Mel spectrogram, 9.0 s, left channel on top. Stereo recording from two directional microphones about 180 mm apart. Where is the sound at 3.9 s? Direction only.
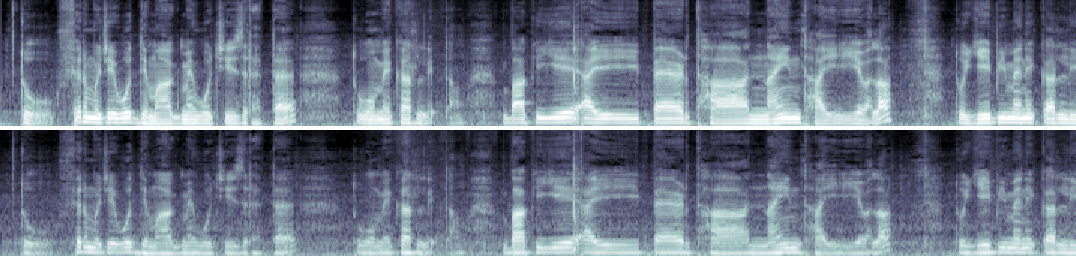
30° left (ahead or behind).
